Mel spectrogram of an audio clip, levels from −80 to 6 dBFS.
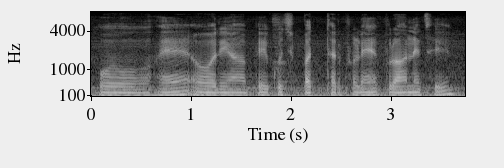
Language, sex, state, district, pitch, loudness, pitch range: Hindi, male, Uttar Pradesh, Lalitpur, 105 Hz, -21 LUFS, 105-110 Hz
